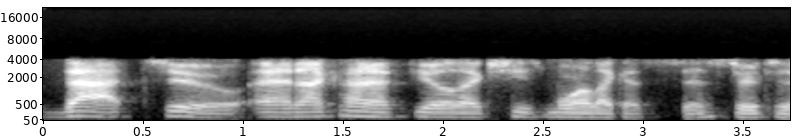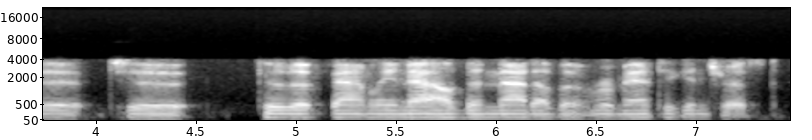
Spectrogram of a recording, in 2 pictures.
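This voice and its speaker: A man's voice: deep voice, level tone, moderate pace, no echo. A man hosting a talk show, chatting casually in an enthusiastic, opinionated, gossipy way. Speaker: radio talk show host. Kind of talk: casual chat about TV soaps. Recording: narrow tinny phone-line sound.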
